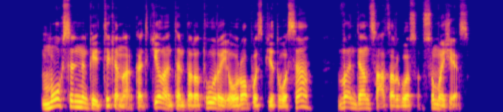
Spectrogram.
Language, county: Lithuanian, Alytus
